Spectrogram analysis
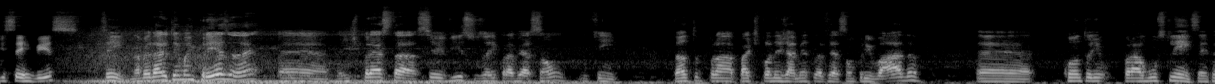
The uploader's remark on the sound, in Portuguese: Dentro de um Cessna, no Hangar do Aeroporto de Congonhas gravamos esse podcast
